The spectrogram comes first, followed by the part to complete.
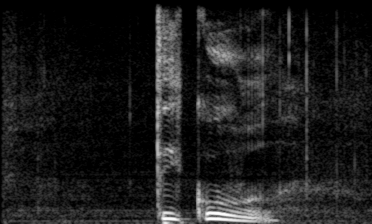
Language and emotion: Russian, neutral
